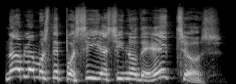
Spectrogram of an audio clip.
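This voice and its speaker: Man acting a young apprentice, emphatic, much higher pitch, fantasy storybook. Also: sing-song, normal speed, heavily acted. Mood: heated. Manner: loud, emphatic. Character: heated, insistent young male apprentice.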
